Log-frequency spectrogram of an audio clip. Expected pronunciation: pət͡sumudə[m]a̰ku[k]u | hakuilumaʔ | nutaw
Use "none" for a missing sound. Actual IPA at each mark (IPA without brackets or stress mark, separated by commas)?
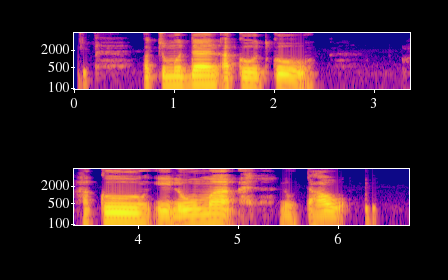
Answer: n, k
